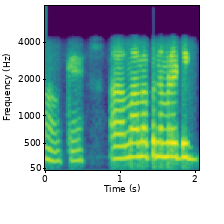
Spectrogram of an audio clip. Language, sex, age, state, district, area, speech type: Malayalam, female, 18-30, Kerala, Thiruvananthapuram, rural, conversation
